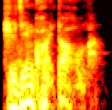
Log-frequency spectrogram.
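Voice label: bottle, chinese; dota2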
